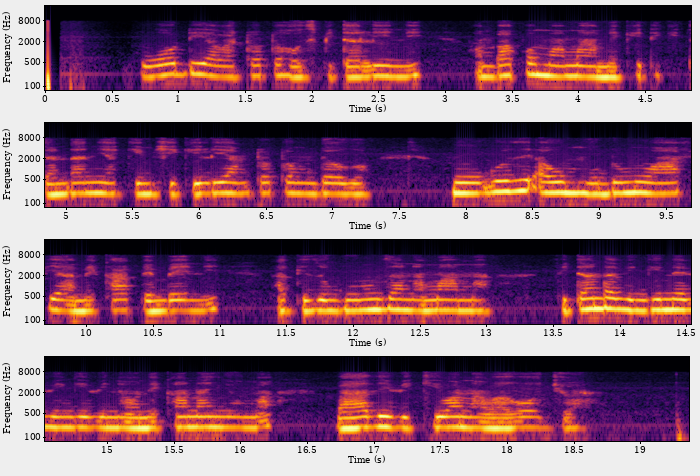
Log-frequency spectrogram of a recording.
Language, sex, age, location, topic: Swahili, female, 18-24, Nairobi, health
